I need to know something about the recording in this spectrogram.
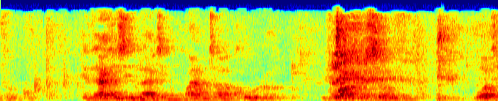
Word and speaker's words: Quanta Cura: It signifies a long syllable as is a short syllable. Short would be Quanta Cura. Long, it's Quanta Cura. In other words, the ablative instead of the nominative. The nominative is short, the ablative is long.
